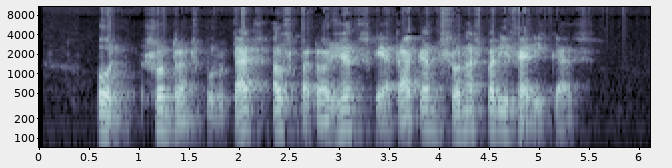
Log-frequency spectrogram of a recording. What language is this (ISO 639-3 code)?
cat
